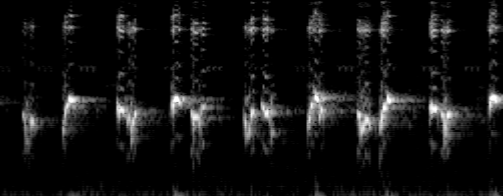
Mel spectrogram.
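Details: Dense yellow-vented bulbul chirping from a morning training track meant to make birds sing continuously: quick paired notes, each sliding up then down, repeated about three times per second with clean silence between groups.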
